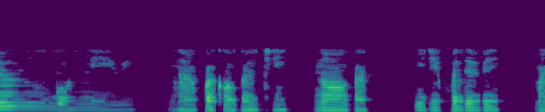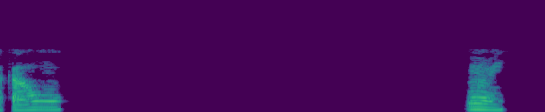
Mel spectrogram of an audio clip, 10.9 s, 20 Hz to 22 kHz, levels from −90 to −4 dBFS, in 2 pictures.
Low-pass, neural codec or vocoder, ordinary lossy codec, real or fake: 3.6 kHz; none; none; real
